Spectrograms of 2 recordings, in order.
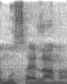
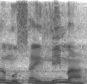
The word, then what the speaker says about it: মুসাইলিমা: জনের নাম হলো মুসাইলিমা আমাদের অনেকে বলে মুসা লামা এটা ভুল উচ্চারণ উচ্চারণ মুসাইলিমা যার নামের সঙ্গে যুক্ত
